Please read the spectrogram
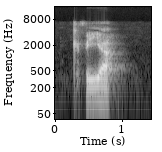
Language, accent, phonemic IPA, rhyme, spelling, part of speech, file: German, Austria, /kveːɐ̯/, -eːɐ̯, quer, adjective / adverb, De-at-quer.ogg
- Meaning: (adjective) crosswise, cross; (adverb) crosswise, across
